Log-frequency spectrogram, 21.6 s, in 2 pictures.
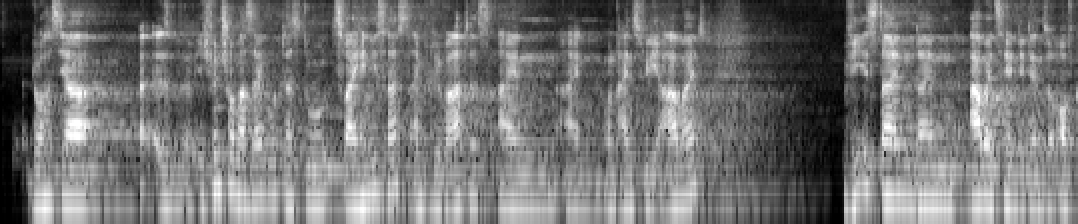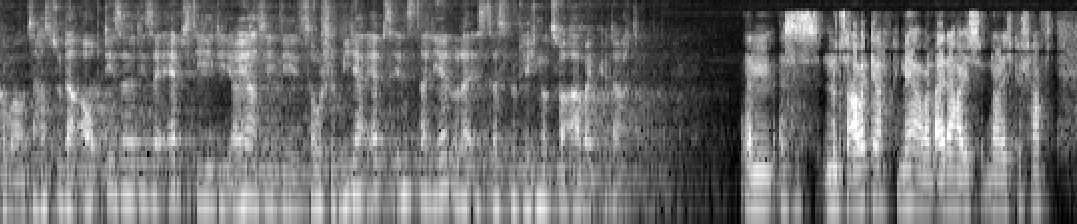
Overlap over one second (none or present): none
